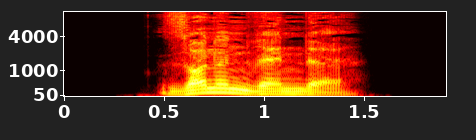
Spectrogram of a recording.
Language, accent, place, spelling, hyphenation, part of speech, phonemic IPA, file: German, Germany, Berlin, Sonnenwende, Son‧nen‧wen‧de, noun, /ˈzɔnənˌvɛndə/, De-Sonnenwende.ogg
- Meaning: 1. solstice 2. heliotrope (Heliotropium arborescens)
